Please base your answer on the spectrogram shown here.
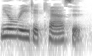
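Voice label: "muriatic acid", English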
